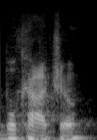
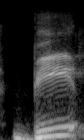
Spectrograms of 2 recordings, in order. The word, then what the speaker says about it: Boccaccio: our our beat up many red copies of bulkacho okay so pokacho ladies and gentlemen is spelled b-o-c-c-a-c-c-i-o okay boccaccio and i'm sure that if you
